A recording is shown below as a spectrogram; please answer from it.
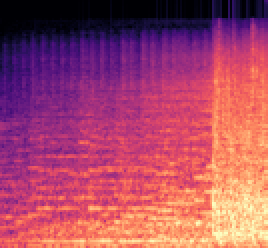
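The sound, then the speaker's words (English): Gunfire erupts as a man rounds a corner and comes under fire after jumping ashore from a docked boat; a low, rumbling bed builds steadily before a loud, dense burst breaks out near the end. “turns a corner and immediately comes under fire.”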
